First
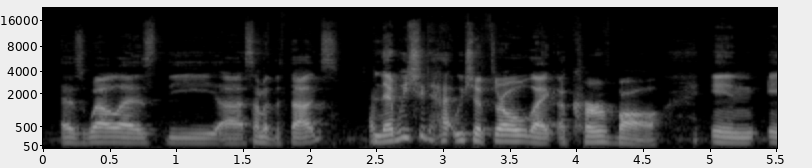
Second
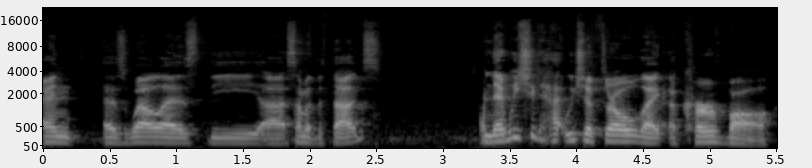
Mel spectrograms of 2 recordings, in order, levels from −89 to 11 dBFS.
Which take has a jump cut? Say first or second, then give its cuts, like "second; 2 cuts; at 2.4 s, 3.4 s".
first; 1 cut; at 2.3 s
